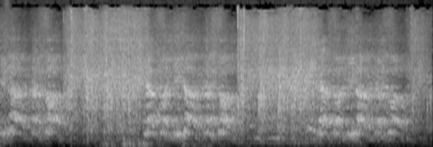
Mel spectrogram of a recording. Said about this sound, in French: Quelques supporters sont venus malgré l'absence de billetterie. Principale cible des supporters nantais, comme vous allez l'entendre, c'est le président des Canaries qui était visé.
